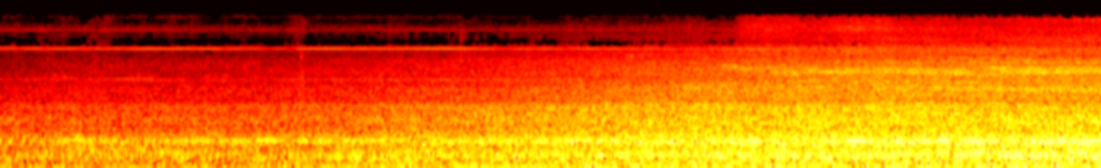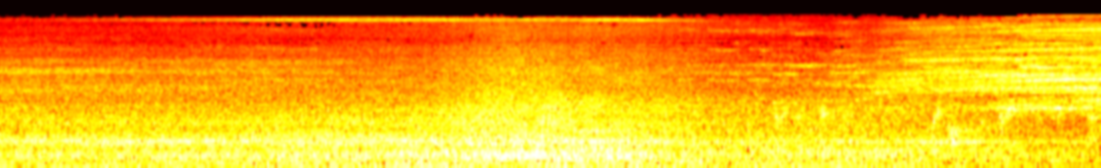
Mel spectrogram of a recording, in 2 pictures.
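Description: Electric locomotive-hauled passenger train approaching and pulling in alongside the platform, growing steadily louder with a steady whine. High-pitched wheel and brake squeal sets in near the end as the coaches roll past and the train slows.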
